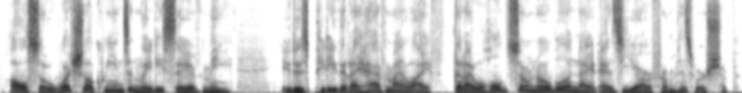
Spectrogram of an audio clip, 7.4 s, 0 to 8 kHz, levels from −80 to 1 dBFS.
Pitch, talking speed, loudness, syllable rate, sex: 170 Hz, 250 wpm, -17 LUFS, 5.5 syllables/s, female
